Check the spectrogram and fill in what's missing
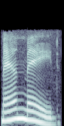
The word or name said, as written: man-made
